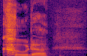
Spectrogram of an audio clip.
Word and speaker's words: C0DA: All right, so Coda, and it's spelled C0DA, Coda.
